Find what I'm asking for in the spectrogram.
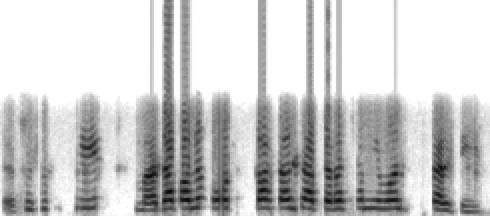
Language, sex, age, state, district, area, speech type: Kashmiri, female, 30-45, Jammu and Kashmir, Srinagar, urban, conversation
